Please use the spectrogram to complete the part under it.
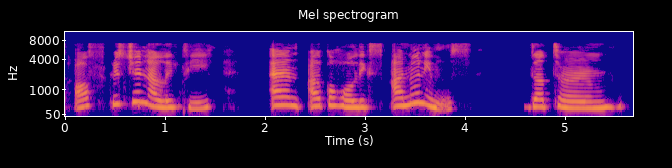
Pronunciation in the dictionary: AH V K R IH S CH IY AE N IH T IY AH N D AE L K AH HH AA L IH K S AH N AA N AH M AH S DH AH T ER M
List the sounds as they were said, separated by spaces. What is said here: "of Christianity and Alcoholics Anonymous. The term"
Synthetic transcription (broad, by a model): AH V K R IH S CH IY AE L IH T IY AH N D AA L K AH HH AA L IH K S AH N AA N AH M AH S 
